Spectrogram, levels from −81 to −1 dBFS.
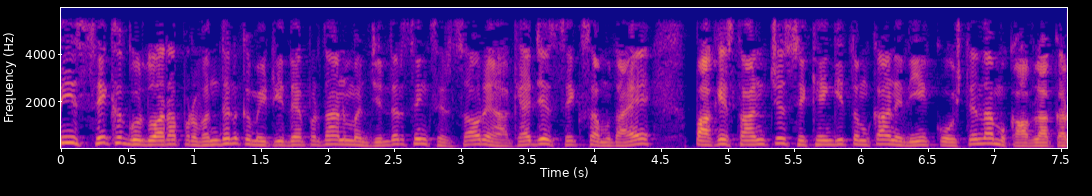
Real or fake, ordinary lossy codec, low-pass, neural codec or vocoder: real; none; 5.4 kHz; none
